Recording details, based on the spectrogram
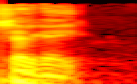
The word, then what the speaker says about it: Sergei: Lo que sí está claro es que es Sergei.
